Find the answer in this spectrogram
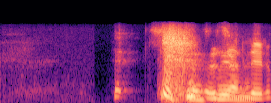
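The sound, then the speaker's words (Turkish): A single quick, sharp sneeze bursts out, followed a moment later by a person speaking a short phrase. “Çok yaşa.”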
